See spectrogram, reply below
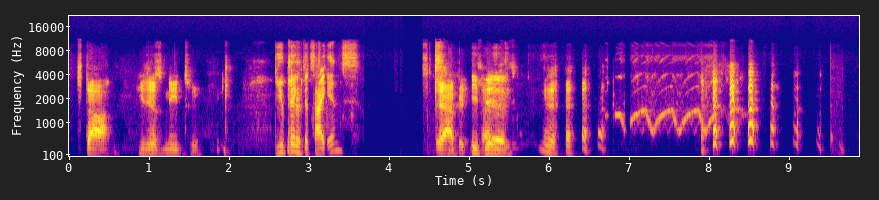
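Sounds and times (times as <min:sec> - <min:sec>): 
speech: 0:00.2 - 0:02.0, 0:02.6 - 0:03.7, 0:04.4 - 0:06.9
short choppy vocal bursts: 0:04.6 - 0:06.3
laughter: 0:04.6 - 0:06.8, 0:07.9 - 0:09.5
person imitating a siren with their voice: 0:06.6 - 0:08.5.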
